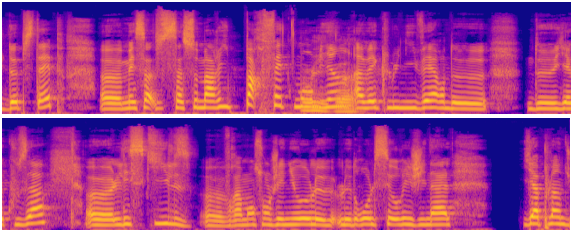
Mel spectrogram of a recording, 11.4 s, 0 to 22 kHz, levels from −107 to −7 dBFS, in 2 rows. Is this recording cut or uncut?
cut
